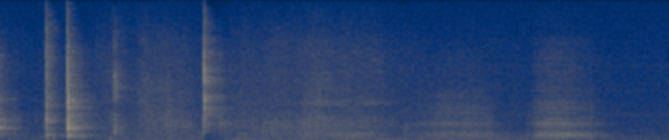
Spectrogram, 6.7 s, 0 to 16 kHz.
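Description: Sharp clicks and clacks from the Air Arms TX200 underlever air rifle being handled, five in the first two seconds, then faint breathing.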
